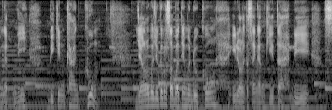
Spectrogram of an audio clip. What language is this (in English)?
Indonesian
